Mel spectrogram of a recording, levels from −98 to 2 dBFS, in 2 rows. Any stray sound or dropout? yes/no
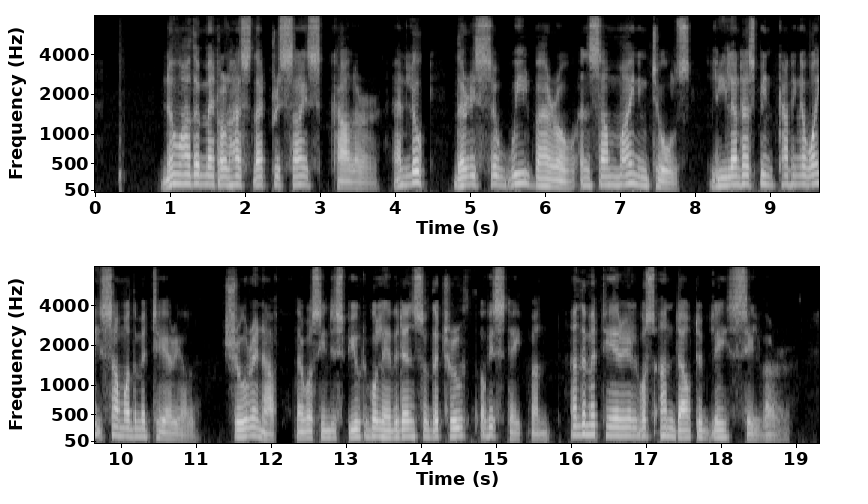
yes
